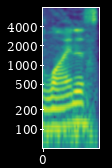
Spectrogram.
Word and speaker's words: Linus: This whole 5-minute conversation happened because Linus rhymes with vaginas.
